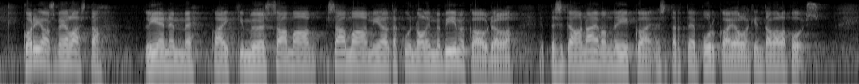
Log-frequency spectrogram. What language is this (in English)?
Finnish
